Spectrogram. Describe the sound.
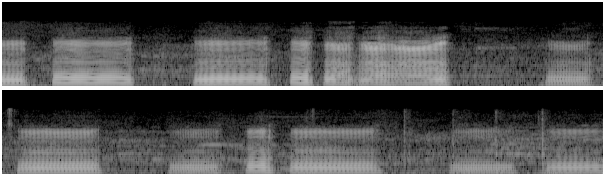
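Someone hums a dramatic film march tune, voicing a series of strong, sustained notes in steady rhythmic phrases with short breaks between them, with no other sounds around.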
